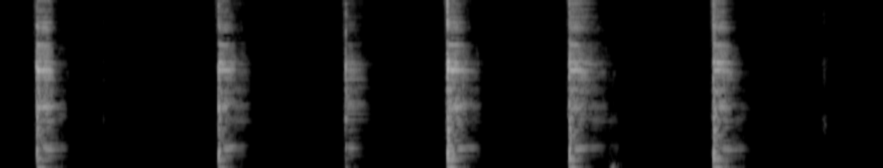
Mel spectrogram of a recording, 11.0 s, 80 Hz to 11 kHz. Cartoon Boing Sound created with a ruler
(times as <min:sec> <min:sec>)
0:00.4 0:01.0, 0:02.7 0:03.4, 0:04.2 0:04.8, 0:05.5 0:06.2, 0:07.0 0:07.9, 0:08.8 0:09.5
